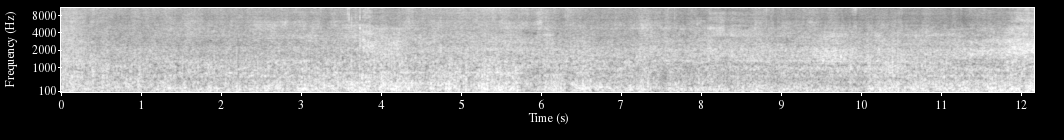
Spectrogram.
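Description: A Boeing 737 MAX 8 at East Midlands Airport makes a steady, loud jet roar that holds for the whole stretch, mixed with heavy wind buffeting on the microphone.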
